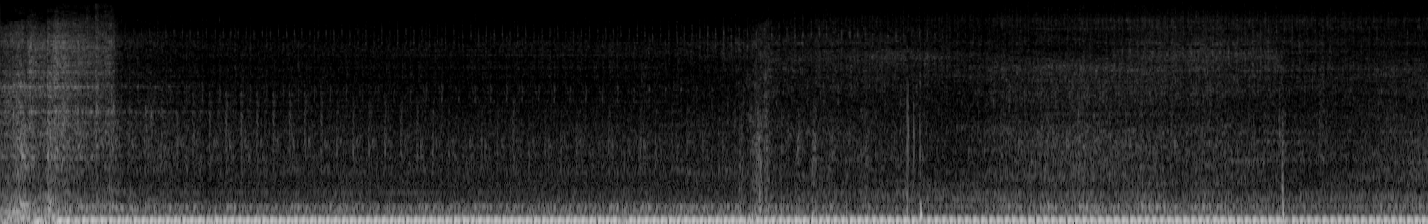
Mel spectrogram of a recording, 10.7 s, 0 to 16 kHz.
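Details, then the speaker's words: 2001 BMW R1150GS boxer twin with 35k miles, not ridden for a while, which the owner says runs great with no issues: a deep, steady idle with an even beat and no ticks, knocks or misses. Normal idle. "The bike itself, it's running great. It has no issues at all, so everything works."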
